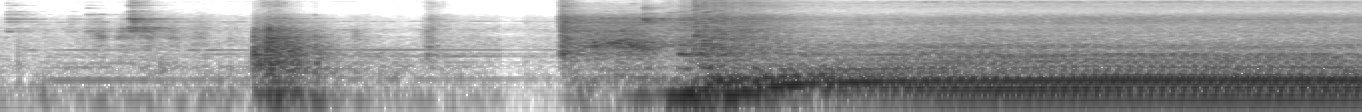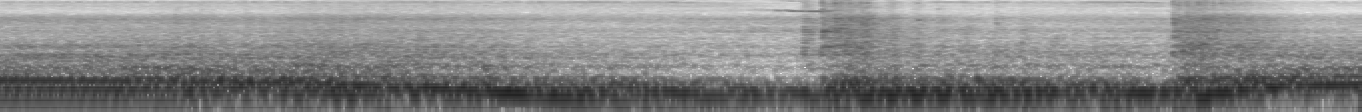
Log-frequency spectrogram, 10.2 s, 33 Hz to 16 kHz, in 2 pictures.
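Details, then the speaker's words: 1989 Chevy S10 Blazer LS swap after refitting the MAP sensor to the LS1 intake, headers warming for the first time: brief crank, flare, then a steady even idle with no knocks or misfires; normal idle. "okay map sensor is plugged in I think it's going to idle"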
